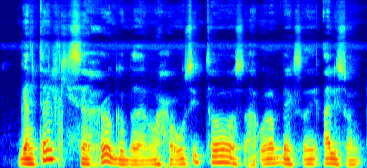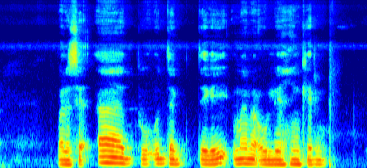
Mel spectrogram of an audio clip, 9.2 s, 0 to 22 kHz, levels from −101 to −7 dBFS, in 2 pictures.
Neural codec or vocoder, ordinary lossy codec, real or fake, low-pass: none; none; real; none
